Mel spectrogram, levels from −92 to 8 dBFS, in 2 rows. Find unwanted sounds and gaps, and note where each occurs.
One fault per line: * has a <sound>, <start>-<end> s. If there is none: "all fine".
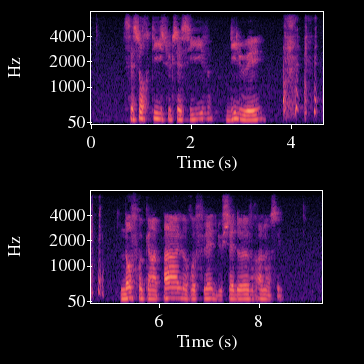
* has a laugh, 3.8-4.9 s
